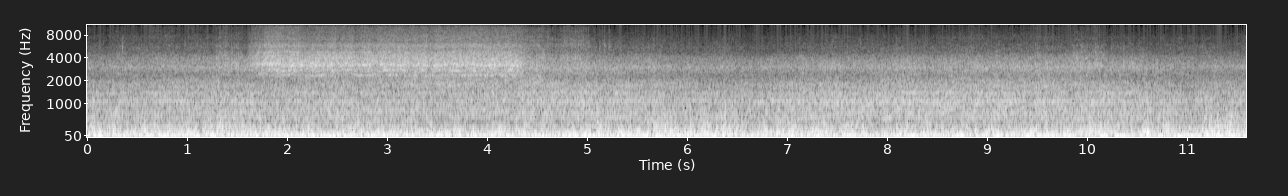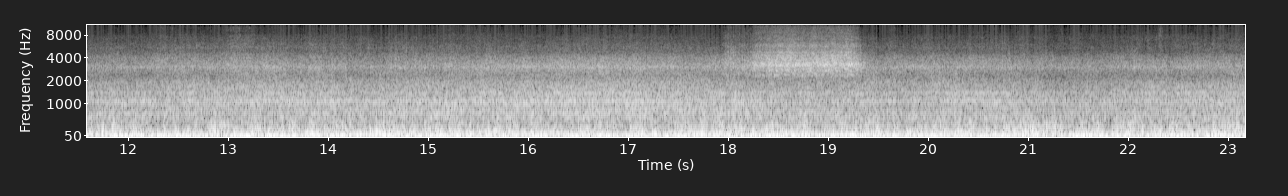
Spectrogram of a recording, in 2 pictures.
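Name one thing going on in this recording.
Strong wind rushes steadily past.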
